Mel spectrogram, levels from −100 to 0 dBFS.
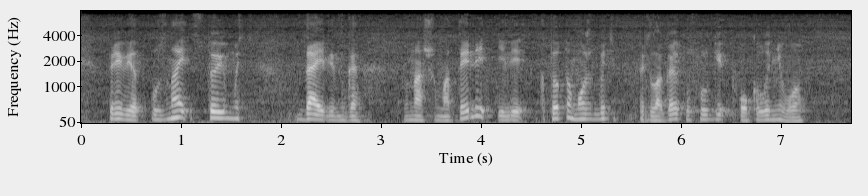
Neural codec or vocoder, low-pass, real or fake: vocoder, 22.05 kHz, 80 mel bands, WaveNeXt; 7.2 kHz; fake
